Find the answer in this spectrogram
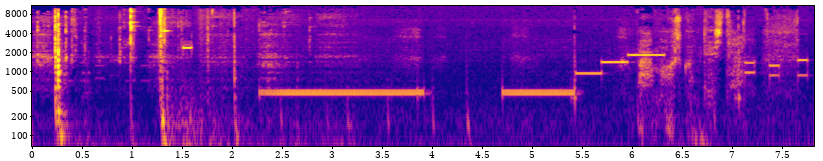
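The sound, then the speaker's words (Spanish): Telephone keypad tones as a number is dialed on a phone by someone trapped in a coffin: a few soft clicks and short tones, then two long steady tones, then a quick rising run of short beeps. “Marca un número y se lo lleva al oído.”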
